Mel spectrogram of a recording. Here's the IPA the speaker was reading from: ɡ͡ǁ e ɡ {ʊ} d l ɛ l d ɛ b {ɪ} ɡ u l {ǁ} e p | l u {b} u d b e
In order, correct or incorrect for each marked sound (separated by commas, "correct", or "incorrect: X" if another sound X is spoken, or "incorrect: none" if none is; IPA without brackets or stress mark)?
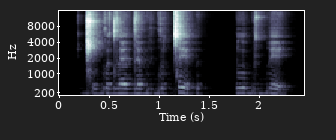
correct, correct, incorrect: ǀ, correct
